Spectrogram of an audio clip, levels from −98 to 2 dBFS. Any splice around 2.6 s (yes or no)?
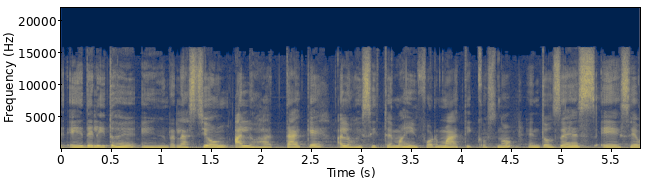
no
